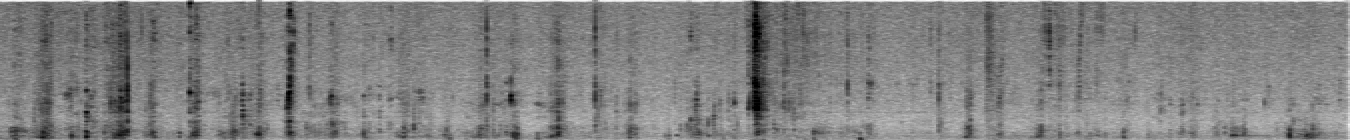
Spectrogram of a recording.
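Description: Close-miked eating sounds: a person chewing mouthfuls of rice and stir-fried pork, with irregular light clicks of metal chopsticks and a spoon against ceramic bowls.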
